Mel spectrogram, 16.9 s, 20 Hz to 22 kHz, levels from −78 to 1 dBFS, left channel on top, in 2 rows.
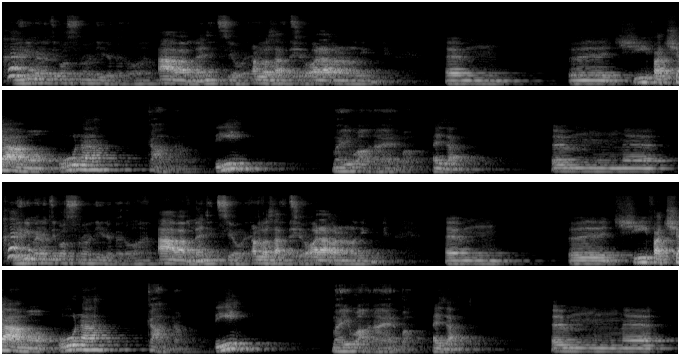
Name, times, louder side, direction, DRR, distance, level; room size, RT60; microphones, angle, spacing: voice 1, 0.1-1.9 2.3-4.0 10.3-10.8 12.6-13.7, right 2 dB, 80° right, 0.6 m, -39 dB
voice 2, 2.0-2.6 3.1-4.6 5.5-6.2 7.1-9.8 11.1-11.5 13.8-14.2 15.3-16.6, right 2 dB, 25° right, 0.4 m, -31 dB
5.4 x 2.7 x 3.1 m
head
